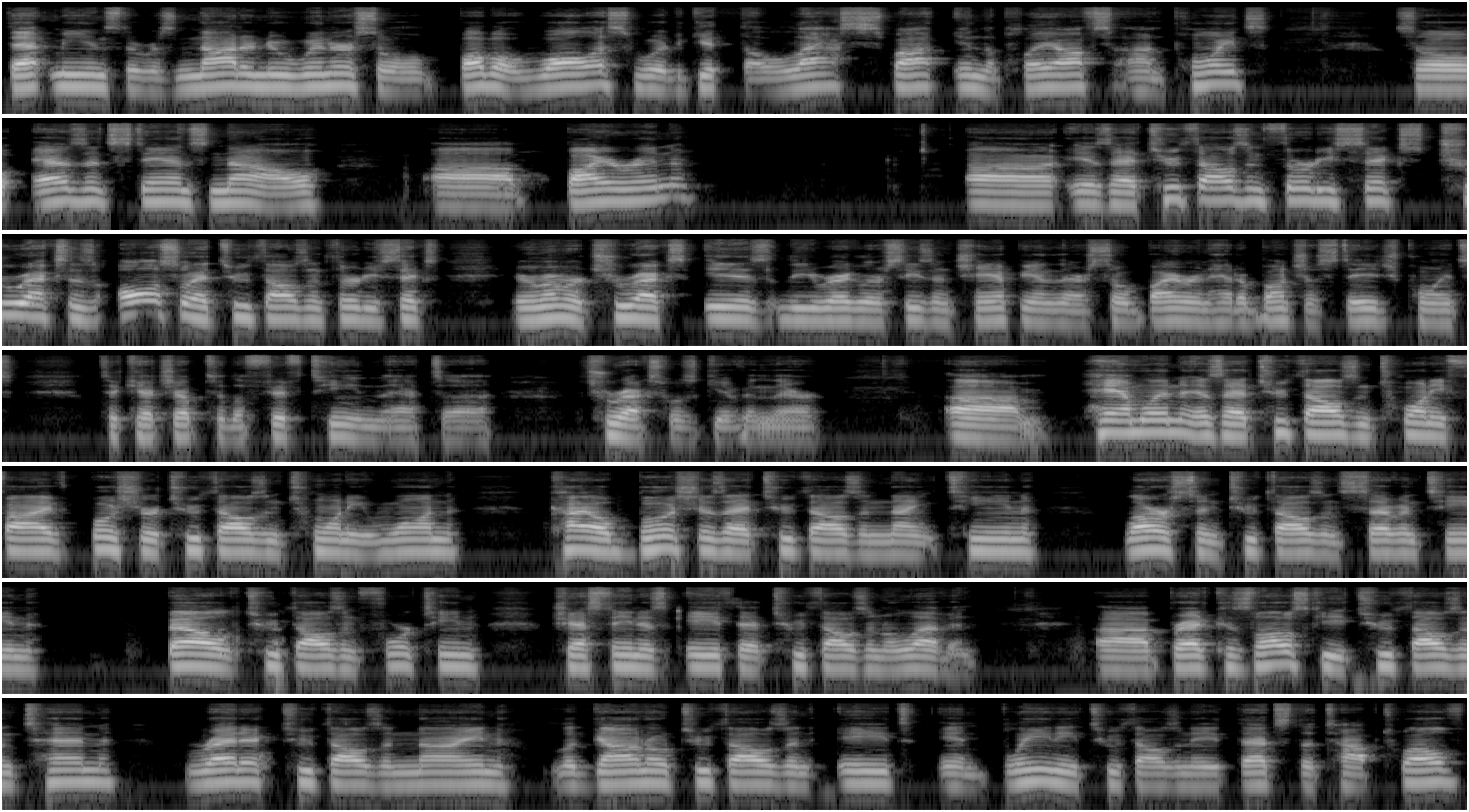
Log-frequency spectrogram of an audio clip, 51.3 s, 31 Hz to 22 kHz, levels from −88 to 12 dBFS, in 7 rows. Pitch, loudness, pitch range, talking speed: 145 Hz, -22 LUFS, 135-160 Hz, 120 wpm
